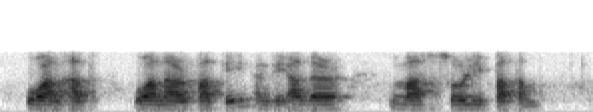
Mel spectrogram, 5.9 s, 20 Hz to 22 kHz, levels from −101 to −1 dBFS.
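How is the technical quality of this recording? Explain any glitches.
The sound is narrowband mobile speech, band-limited to about 300 Hz to 3.5 kHz with light coding damage. One glitch stands out. From 4.28 to 4.40 s, lost AMR speech frames drain the voice into a smeared, fading stretch. The decoder repeats old settings with falling gain across 100 ms, which fits five lost 20 ms frames.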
